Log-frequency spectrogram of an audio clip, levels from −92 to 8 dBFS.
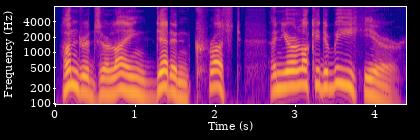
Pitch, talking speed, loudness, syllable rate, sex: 170 Hz, 175 wpm, -16 LUFS, 5.2 syllables/s, male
